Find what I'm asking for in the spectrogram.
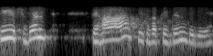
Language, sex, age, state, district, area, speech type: Hindi, female, 45-60, Bihar, Begusarai, rural, conversation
